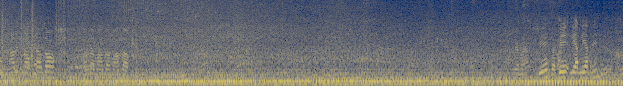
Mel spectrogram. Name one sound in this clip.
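A scooter engine idles and rumbles nearby.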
